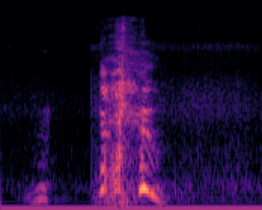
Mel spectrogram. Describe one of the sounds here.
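Water splashes loudly as someone jumps in.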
